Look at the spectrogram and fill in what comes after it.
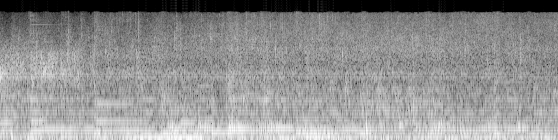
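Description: Ground spice paste sizzling as it drops into hot oil in a wok and is stirred, the sizzle strongest in the first moment, under background music.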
